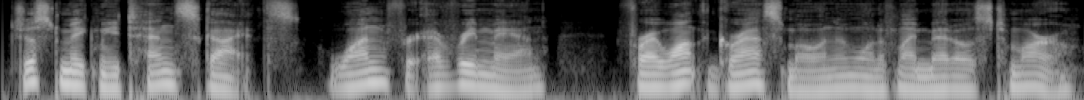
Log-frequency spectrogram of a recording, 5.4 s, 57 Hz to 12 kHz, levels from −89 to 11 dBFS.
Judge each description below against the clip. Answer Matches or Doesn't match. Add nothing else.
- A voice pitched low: Matches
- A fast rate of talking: Matches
